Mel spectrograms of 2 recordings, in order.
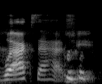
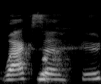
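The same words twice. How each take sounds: First: "Waxahachie" repeated as "wax-a-HATCH-ee"; corrected pronunciation. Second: "Waxahachie" tried as "wax-a-HOO-chee", questioning; unsure mispronunciation. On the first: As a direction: echo "Waxahachie" with "hatch", not "hooch". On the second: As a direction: guess at "Waxahachie" with a wrong "oo" in it. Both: Shown as a demonstration. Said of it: "What is it called?".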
